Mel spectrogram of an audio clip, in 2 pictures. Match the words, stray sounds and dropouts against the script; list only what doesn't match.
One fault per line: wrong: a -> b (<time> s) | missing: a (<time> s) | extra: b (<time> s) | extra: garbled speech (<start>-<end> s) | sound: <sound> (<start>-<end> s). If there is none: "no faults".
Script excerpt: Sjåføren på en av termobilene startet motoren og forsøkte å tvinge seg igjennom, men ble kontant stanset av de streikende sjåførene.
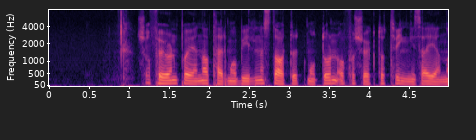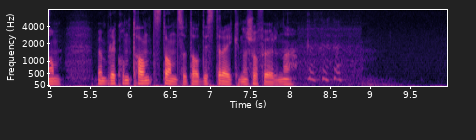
sound: laugh (8.2-8.8 s)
